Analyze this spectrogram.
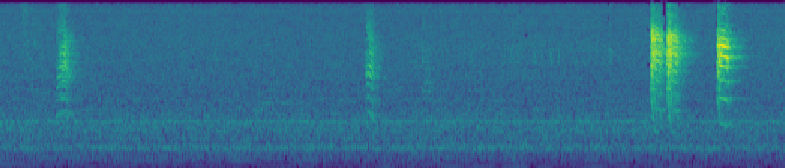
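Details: Caged zebra finches having their first bath in a roomier new cage. Two faint isolated calls, then a loud cluster of nasal calls and one more sharp call near the end, over a quiet steady hum.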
